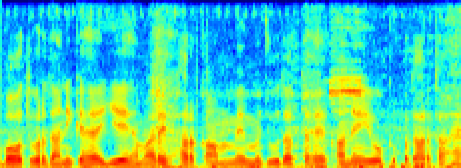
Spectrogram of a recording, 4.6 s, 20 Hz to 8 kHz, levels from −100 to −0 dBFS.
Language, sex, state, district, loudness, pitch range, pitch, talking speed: Hindi, male, Punjab, Fazilka, -17 LUFS, 140-145 Hz, 140 Hz, 195 wpm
